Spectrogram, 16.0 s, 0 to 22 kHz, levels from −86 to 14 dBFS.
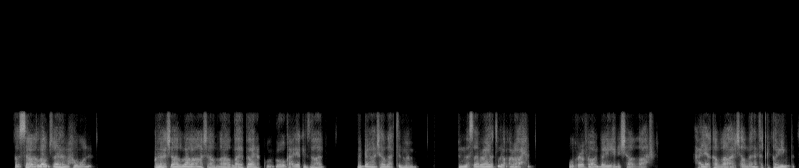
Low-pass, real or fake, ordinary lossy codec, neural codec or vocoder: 7.2 kHz; fake; none; codec, 16 kHz, 1 kbps, FreqCodec, smaller model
